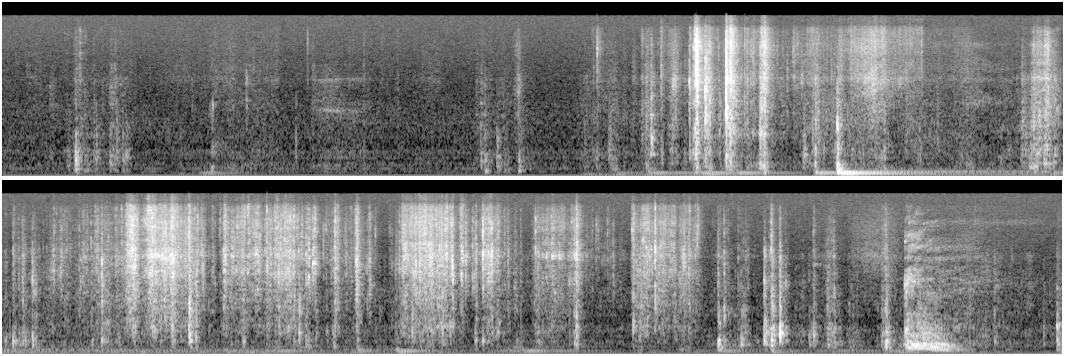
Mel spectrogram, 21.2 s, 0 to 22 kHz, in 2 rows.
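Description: Shrink wrap being torn off a 2018 Bowman Jumbo hobby box and crinkled, then the box opened and its foil card packs rustling as they are pulled out and stacked. After a few quiet seconds with small clicks, irregular crinkling and tearing starts about six seconds in and goes on in bursts.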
